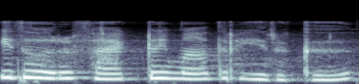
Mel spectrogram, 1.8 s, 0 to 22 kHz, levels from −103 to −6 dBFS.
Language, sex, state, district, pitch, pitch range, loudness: Tamil, female, Tamil Nadu, Nilgiris, 255 Hz, 240-285 Hz, -14 LUFS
